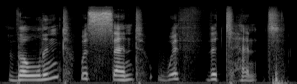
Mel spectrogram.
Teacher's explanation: notice the repeated n that NT sound at the end of those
